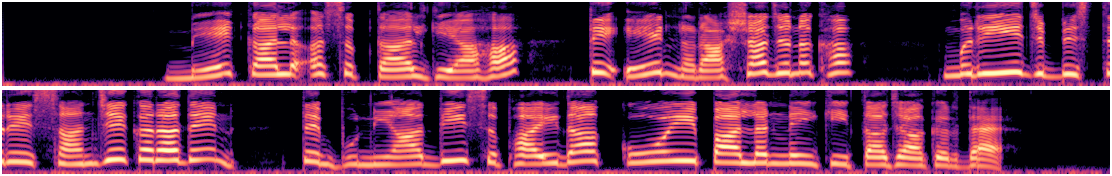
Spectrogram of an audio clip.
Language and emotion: Dogri, disgusted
